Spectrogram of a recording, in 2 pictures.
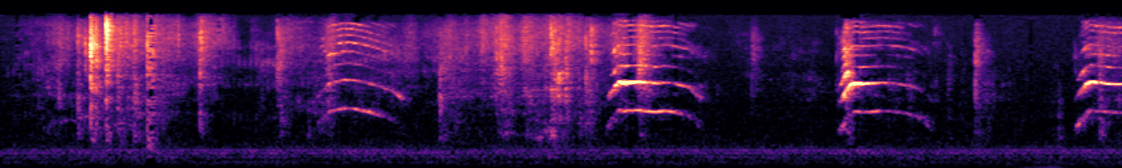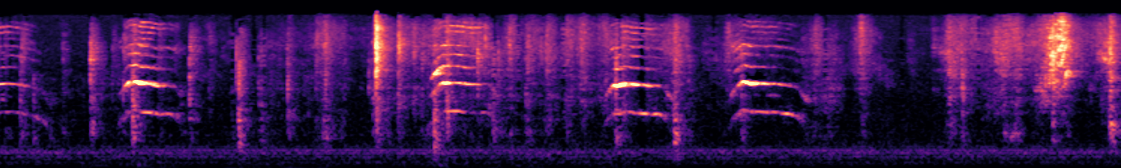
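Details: Adult female cat, estimated two years old, a rescued mother of three-month-old kittens, meowing on a morning visit indoors; about eight clear, arched, slightly nasal meows repeat roughly every one and a half seconds over faint room hum.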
